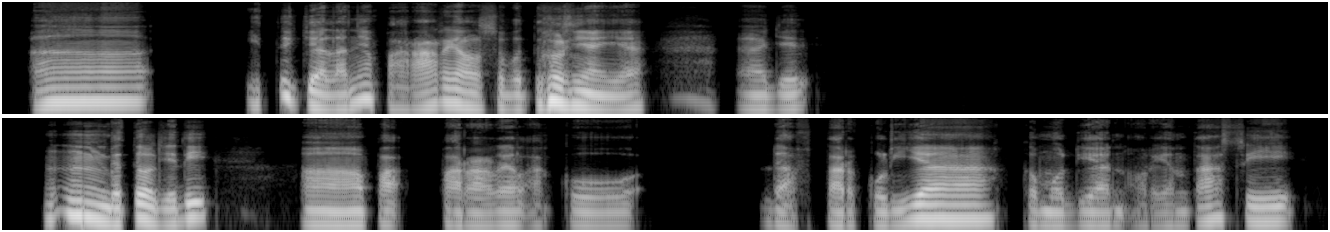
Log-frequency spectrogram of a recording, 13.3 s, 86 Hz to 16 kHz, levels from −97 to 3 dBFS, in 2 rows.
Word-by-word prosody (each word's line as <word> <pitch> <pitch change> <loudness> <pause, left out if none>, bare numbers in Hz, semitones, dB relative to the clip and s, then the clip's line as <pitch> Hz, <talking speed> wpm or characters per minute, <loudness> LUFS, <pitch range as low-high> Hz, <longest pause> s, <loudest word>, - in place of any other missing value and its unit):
Eee, 155 +3 +2 0.6
itu 170 - -11 0.2
jalannya 125 +12 +1
paralel 120 +6 +2
sebetulnya 120 +4 +4
ya, 110 - -3 0.5
eee, 105 -1 -7
jadi 110 +2 -5 2.8
Heeh, 155 -4 +4
betul 130 +3 +5
jadi, 150 +8 +3 0.5
eee, 105 -1 +1
pa 110 0 -4 0.2
paralel 100 +1 -3
aku 100 -1 -9 0.6
daftar - - -5
kuliah 145 +7 +4 0.2
kemudian 100 -1 -6
orientasi 125 +7 -4
115 Hz, 85 wpm, -25 LUFS, 105-145 Hz, 2.8 s, betul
